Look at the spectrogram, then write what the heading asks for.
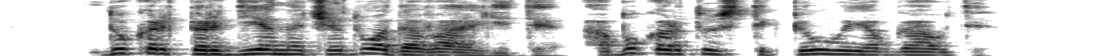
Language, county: Lithuanian, Vilnius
